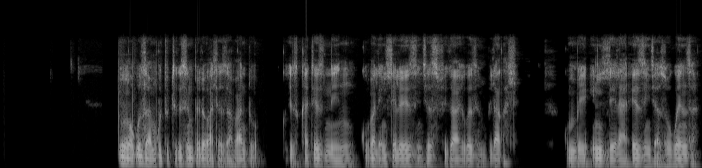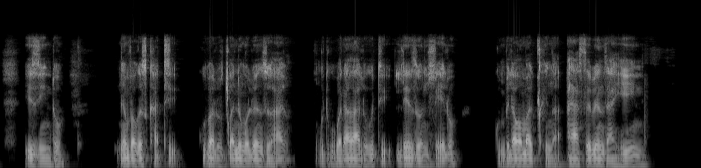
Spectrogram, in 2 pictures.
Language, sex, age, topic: North Ndebele, male, 36-49, health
